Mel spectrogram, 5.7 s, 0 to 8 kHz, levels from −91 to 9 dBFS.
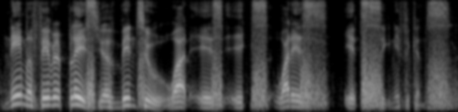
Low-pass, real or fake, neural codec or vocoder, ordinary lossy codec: none; real; none; none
